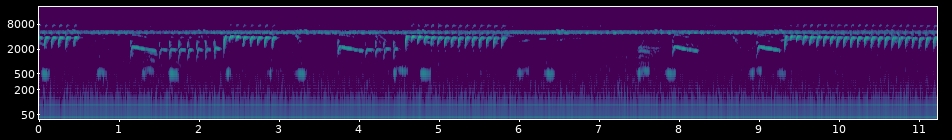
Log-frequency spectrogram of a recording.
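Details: Babblers at a nest in a date palm. Bursts of rapid harsh chattering notes alternate with short descending slurred calls and soft low notes, all over a steady, high, shrill cricket buzz.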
